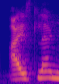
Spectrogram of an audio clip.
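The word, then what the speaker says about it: island: अब तक हम बोलते आइसलैंड लेकिन आइसलैंड नहीं बोलना है। आइसलैंड इसमें एस साइलेंट है। जब एस साइलेंट है तो यह बन गया आइसलैंड। इसकी प्रोनाउंस होगी आइसलैंड।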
